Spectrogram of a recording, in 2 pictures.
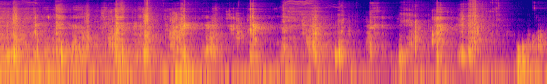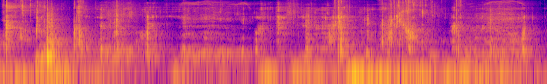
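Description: Close-miked chewing of a steamed lamb dumpling (Uzbek manti), with many quick, irregular mouth clicks and smacks.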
